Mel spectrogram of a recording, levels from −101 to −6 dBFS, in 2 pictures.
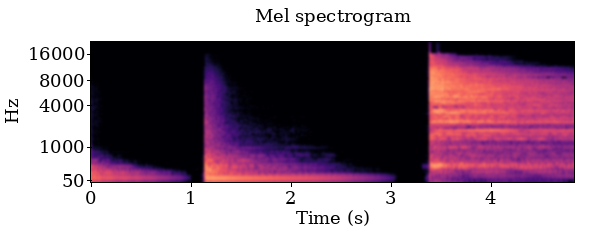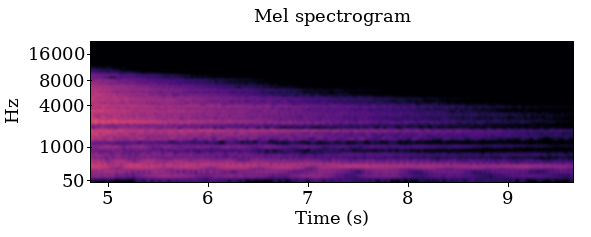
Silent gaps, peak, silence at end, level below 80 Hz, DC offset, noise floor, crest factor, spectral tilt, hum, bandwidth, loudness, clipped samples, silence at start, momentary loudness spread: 3.20-3.29 s; 0 dBFS; 3.8 s; -66 dBFS; under 0.1%; -79 dBFS; 28 dB; 0 dB/octave; none; 16 kHz; -18 LUFS; under 0.1%; 0 s; 30 LU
